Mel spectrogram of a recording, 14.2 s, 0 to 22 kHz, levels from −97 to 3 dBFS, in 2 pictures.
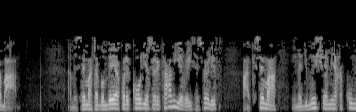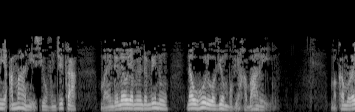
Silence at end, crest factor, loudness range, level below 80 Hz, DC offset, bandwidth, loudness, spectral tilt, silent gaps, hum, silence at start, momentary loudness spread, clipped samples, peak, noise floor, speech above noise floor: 0 s; 20 dB; 4 LU; -66 dBFS; under 0.1%; 5.8 kHz; -29 LUFS; -5.5 dB/octave; none; none; 0 s; 16 LU; under 0.1%; -10 dBFS; -78 dBFS; 50 dB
